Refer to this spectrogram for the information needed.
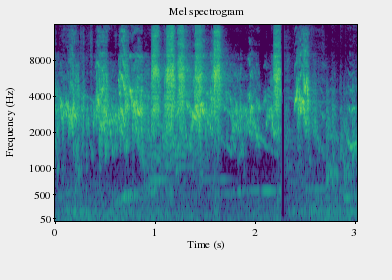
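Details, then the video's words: Pet budgerigars kept as a breeding pair, chattering in quick bursts of bright, scratchy chirps and warbles, several short sharp notes close together, with one brief silent gap near the end. "Budgies Chirping Sounds"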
